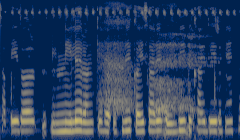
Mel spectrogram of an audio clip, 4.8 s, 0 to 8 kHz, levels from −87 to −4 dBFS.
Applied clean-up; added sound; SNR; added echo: classical method spectral subtraction.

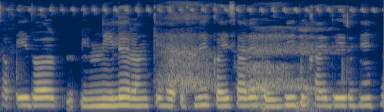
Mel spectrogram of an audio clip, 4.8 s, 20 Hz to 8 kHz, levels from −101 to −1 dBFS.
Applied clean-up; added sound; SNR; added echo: classical method log-MMSE.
